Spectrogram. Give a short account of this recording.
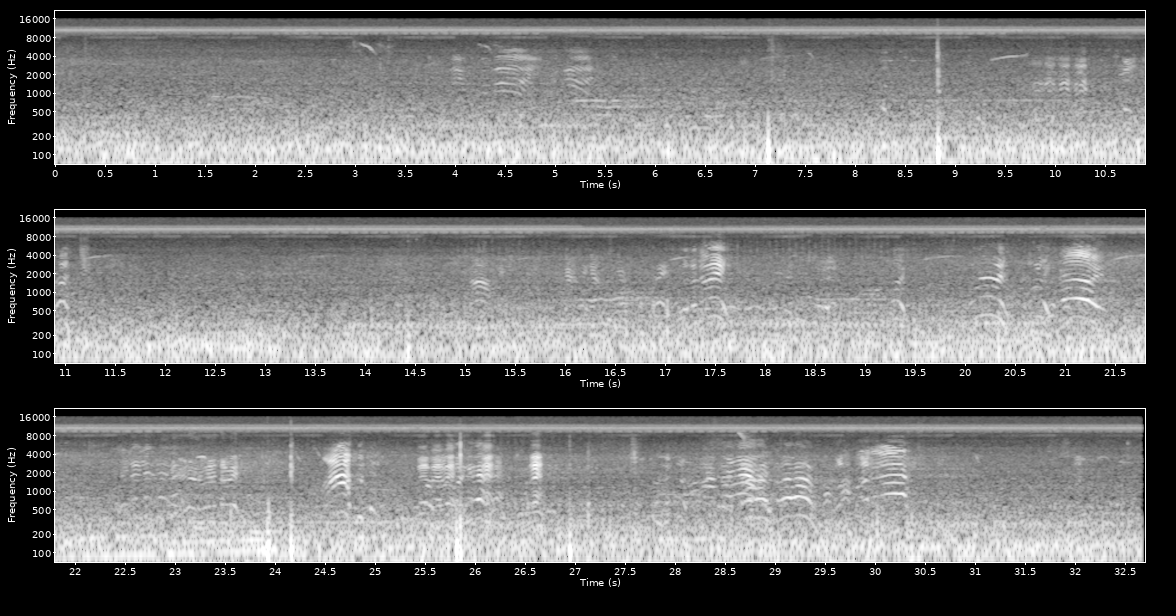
It was a breezy Sunday and decided to watch a daily football match set by the players who live nearby. The house is just around and decided to just walk to the field. Also wanted to test the DIY windshield made out from socks. Not suitable for outdoor recordings but the football match is enjoyable to watch.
